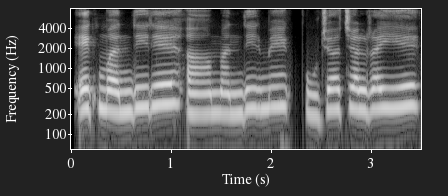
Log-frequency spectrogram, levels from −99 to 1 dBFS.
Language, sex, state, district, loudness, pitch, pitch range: Hindi, female, Madhya Pradesh, Bhopal, -19 LUFS, 245 Hz, 225-260 Hz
